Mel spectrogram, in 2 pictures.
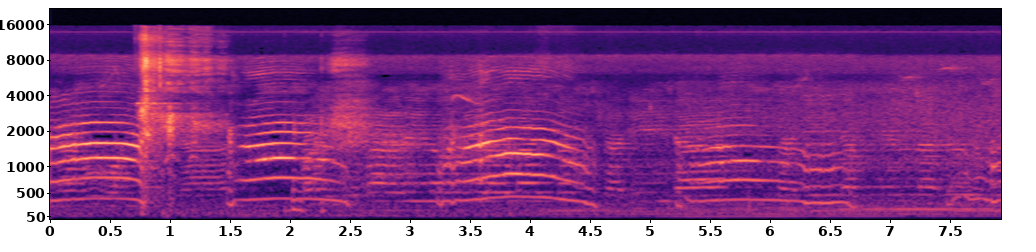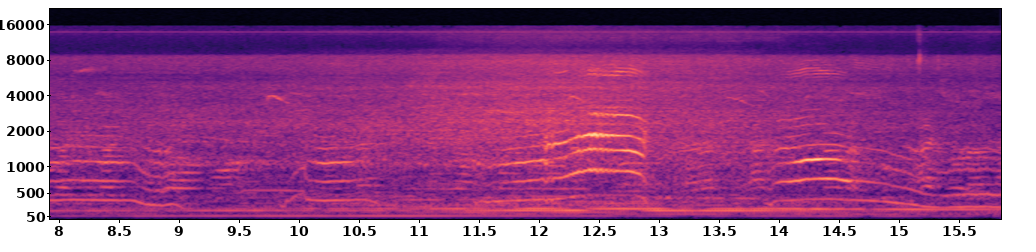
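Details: Orange domestic cat meowing back while being lectured and talked to indoors: a long run of arched, tonal meows roughly every one to two seconds, some drawn out and rising then falling, with a faint steady hum underneath.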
